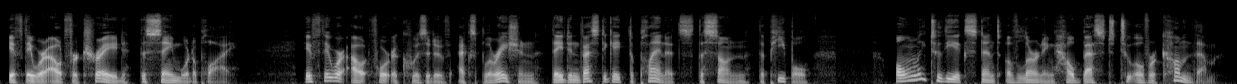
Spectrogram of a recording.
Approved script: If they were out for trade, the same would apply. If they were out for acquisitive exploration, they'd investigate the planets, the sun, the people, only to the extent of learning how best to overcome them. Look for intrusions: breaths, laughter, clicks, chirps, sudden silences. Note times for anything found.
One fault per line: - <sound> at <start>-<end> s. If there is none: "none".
none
